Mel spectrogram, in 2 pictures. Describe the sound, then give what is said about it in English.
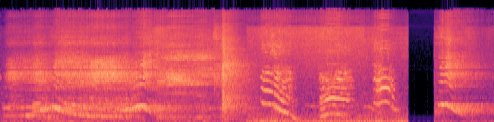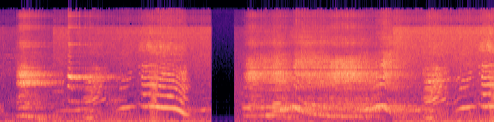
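Sumatran rhino vocalizations: loud, wavering moans and whimpering squeals, then bursts of high, looping whistle-like calls that sweep up and down in pitch, repeated in several phrases with brief silent breaks. “And hear the sound of the Sumatran rhino.”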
